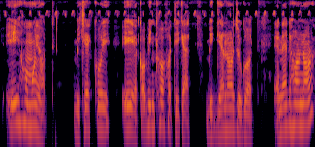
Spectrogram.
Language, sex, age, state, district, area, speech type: Assamese, male, 45-60, Assam, Charaideo, urban, spontaneous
